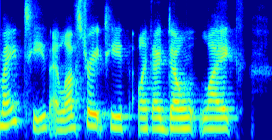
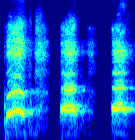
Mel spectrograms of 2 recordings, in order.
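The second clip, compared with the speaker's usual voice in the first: very high, squealed mock yell; high-pitched re-enacted calling; retold yelling; slower than usual. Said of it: "I'm yelling at Nick".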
